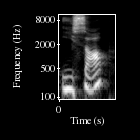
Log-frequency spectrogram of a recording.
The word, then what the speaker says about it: Aesop: That's how you pronounce it, guys. Aesop. I thought it was Aesop personally. personally. I'm still going to say Aesop. I'm sorry. Me too. Honestly, Aesop just does not sound right.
